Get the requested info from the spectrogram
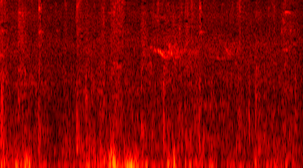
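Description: Irregular clopping knocks, a few each second, on a hard street surface.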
